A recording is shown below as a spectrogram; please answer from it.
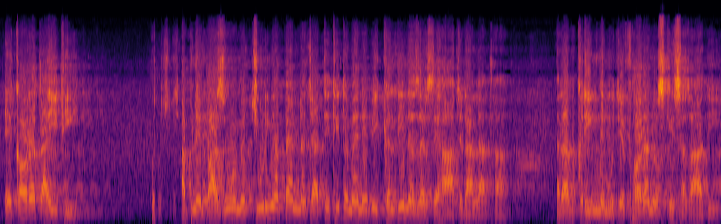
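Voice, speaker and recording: A man's voice: medium pitch, reverberant, low-quality recording. A man preaching a sermon, telling moral stories with emphatic rises and acting out quoted voices.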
